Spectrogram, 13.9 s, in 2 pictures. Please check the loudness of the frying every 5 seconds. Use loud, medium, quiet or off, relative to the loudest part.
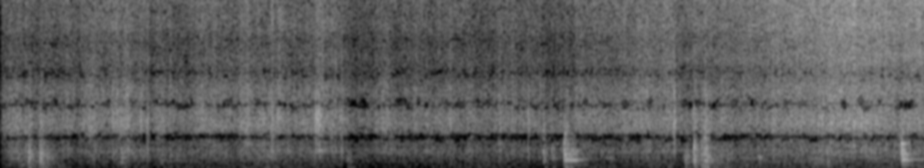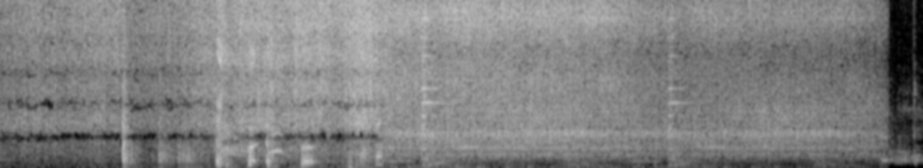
medium, loud, loud.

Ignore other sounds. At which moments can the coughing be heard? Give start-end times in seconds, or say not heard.
8.5-9.3.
